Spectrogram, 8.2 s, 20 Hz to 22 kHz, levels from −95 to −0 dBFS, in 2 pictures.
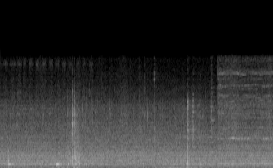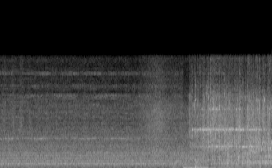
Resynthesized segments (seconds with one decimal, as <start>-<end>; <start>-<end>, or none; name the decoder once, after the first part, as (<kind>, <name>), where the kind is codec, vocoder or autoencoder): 0.0-3.1 (vocoder, BigVGAN v2); 4.6-8.2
